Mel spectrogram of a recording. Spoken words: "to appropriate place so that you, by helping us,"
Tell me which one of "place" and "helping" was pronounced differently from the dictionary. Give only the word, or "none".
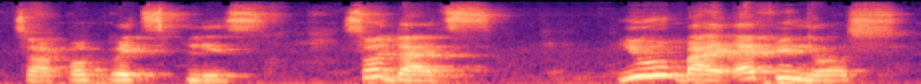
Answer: helping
